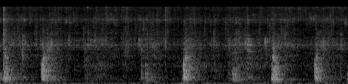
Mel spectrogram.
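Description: Tempering spices, chana dal, urad dal, mustard seeds, cumin and fenugreek, frying in hot oil, a soft crackling sizzle broken by several sharp scraping stirs, close up.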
